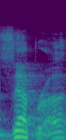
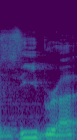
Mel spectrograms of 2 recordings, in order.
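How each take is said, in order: First: It is said with a British pronunciation. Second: It is said with an American pronunciation. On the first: "as the British would say" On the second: "as it was called"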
